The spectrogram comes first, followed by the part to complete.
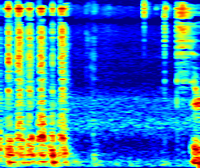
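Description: Scratch-off lottery ticket being scratched in a quick run of short scraping strokes, about a dozen in under a second, then a few lighter scrapes.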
